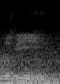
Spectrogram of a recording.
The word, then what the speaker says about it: Lewin: And it comes from Kurt, it's Red Lewin, but it's actually pronounced Levine.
